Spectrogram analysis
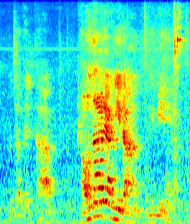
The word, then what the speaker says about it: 델타: 얘 얘 뭐라고 읽어요? 아, 델타. 그죠? 델타.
